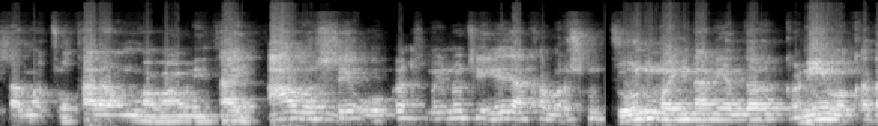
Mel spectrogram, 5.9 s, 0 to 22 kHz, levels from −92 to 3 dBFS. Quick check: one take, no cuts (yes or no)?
no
